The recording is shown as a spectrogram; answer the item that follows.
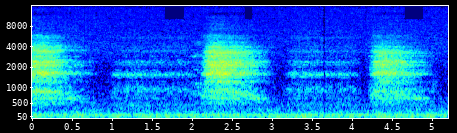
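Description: Deep breathing during seated chair yoga: three slow, airy inhale-exhale cycles about two seconds apart, soft and close, over a faint steady hum.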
